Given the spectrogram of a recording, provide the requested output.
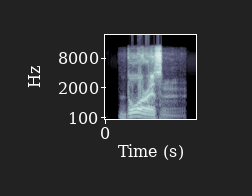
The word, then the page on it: borazon: British English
